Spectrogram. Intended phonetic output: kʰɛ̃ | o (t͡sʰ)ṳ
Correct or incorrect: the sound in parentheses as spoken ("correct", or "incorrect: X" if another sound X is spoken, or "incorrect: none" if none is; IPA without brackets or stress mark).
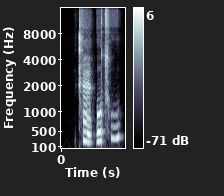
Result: correct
